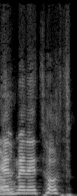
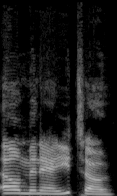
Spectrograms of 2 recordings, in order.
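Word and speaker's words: El Meneíto: El Menetoto. El Menetoto. Yes, that's what I call it. But it's called the El Meneito.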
